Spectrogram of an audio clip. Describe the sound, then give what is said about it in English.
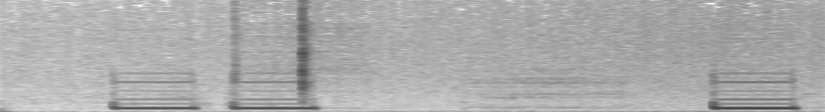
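A WhatsApp outgoing call ringing tone: two short steady buzzy tone bursts back to back, a pause, then the pattern starting again. Clear and fairly loud, with no talking. “Oh, it's ringing.”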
